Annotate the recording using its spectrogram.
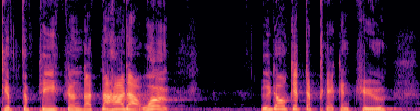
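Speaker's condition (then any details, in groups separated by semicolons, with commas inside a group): Deafness; deaf during school years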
